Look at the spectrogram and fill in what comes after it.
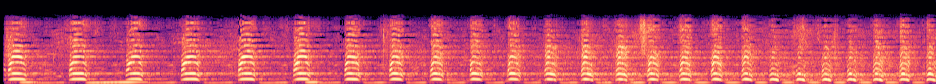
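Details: Siamangs howling at Dubbo zoo in New South Wales: loud, rapidly repeated arched whoops about three per second, layered over lower droning booms, the pace quickening and the calls growing more excited toward the end.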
